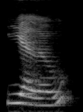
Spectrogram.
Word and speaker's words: yellow: la vocal Y entonces aquí es hielo y Hello no hielo no que Entonces vamos a pronunciar estas palabras pero con sonido Yellow you Yesterday yourself you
